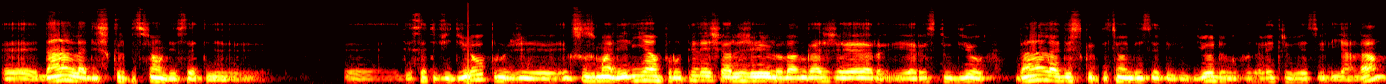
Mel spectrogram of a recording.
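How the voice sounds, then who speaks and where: Slow, low-voiced man, native Portuguese speaker. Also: warm tone. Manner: unhurried, step-by-step, frequent hesitations. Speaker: data science instructor. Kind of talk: screen-recorded software tutorial. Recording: roomy, dull lo-fi sound.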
